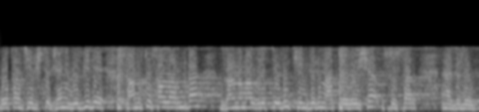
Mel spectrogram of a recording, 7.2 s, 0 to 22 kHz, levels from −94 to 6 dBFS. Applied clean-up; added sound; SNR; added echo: none; Snare drum; 9 dB; none.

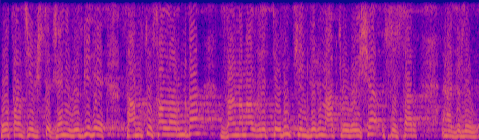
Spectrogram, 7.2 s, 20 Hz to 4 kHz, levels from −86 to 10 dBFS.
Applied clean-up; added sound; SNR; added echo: none; none; none; none.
